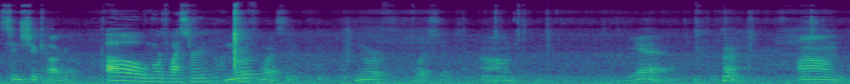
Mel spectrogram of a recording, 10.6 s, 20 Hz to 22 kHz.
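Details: Adult man with aphasia and apraxia of speech after a stroke in February 2024, with several further strokes. He was initially nonverbal, with right arm and leg impairment, and is still in speech therapy. Finding: aphasia with apraxia of speech.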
